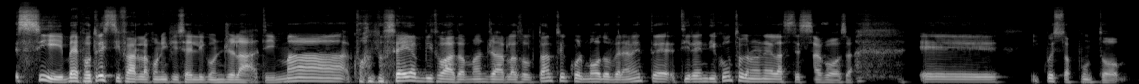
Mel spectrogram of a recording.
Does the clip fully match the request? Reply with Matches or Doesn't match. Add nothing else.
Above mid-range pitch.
Doesn't match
